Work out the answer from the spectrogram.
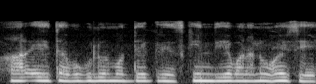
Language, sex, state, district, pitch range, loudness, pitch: Bengali, male, Assam, Hailakandi, 160-165 Hz, -13 LUFS, 160 Hz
